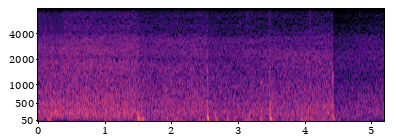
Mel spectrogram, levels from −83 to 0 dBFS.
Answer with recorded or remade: recorded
